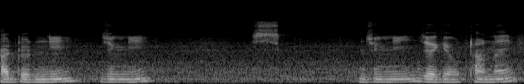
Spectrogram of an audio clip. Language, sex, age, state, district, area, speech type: Bodo, male, 18-30, Assam, Kokrajhar, rural, spontaneous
